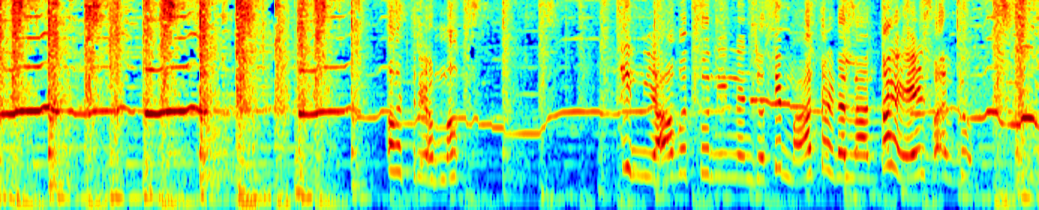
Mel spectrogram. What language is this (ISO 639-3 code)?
ara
